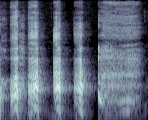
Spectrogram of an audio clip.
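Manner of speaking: a bright burst of laughter; high giggle. Real, not acted. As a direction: laugh at your own outburst. Laughing at her own aside.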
